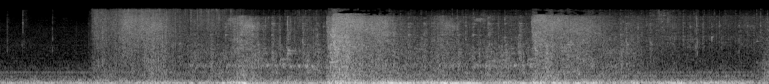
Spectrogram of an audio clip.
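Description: Crackling lightning magic roars and sizzles in bursts.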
